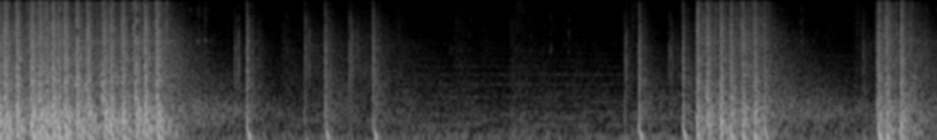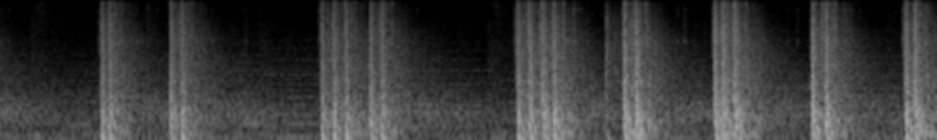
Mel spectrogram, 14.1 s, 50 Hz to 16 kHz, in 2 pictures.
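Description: Automatic machine-gun fire in Arma 3, loud close bursts: a long opening burst followed by a string of short repeated bursts with brief pauses between them.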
